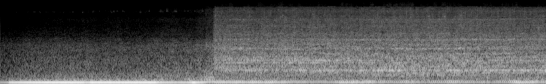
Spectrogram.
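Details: Worn 1957 Chevy convertible with over 250,000 miles, idling after exhaust manifold bolts were retightened to stop a leak; deep, even idle rumble with a soft regular beat, earlier exhaust clacking gone, normal idle.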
